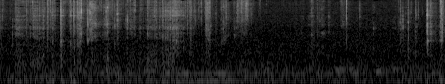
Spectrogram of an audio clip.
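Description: A utility knife blade scrapes flaky shavings off a solid white bar of soap held in the hand. The scraping comes as a string of quick, dry, bright crackles and rasps, busiest in the first few seconds, then thinning to scattered sharp flicks over a faint low hum.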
